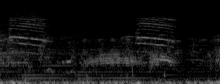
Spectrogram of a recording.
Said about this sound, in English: I'm being chased by geese.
